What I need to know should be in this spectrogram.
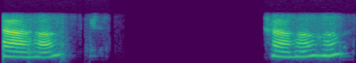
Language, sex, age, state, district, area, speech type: Gujarati, female, 30-45, Gujarat, Anand, urban, conversation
